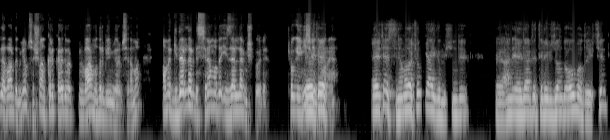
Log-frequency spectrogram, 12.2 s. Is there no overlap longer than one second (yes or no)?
yes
